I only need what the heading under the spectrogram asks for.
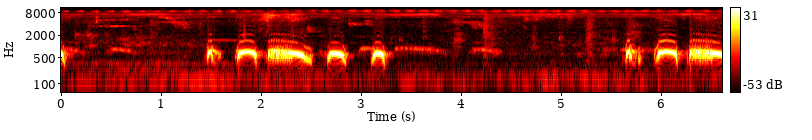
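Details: Spotted dove cooing: a quick series of short, rounded, low hoots around one longer, falling, buzzy coo. After a pause a second burst of similar notes follows.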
